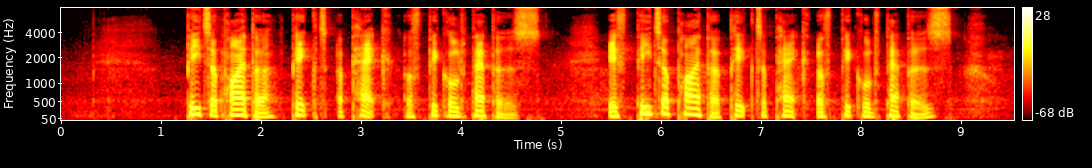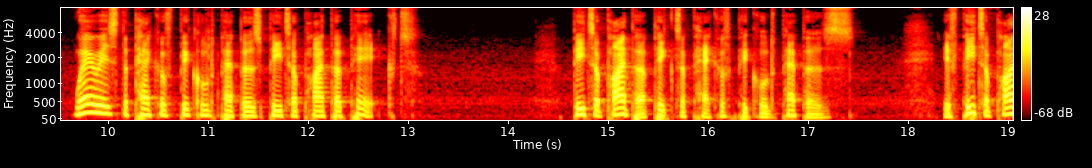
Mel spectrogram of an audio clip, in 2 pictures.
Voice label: tongue twisters read listen repeat Peter Piper picked a peck of pickle; trabalenguas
